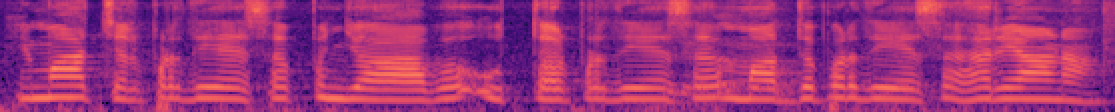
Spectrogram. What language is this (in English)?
Punjabi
